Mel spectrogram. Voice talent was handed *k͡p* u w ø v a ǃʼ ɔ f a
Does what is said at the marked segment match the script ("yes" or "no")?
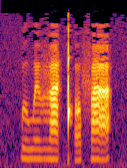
yes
